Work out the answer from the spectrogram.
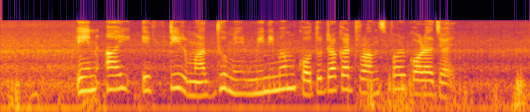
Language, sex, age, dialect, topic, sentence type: Bengali, female, 31-35, Standard Colloquial, banking, question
